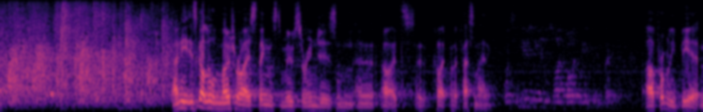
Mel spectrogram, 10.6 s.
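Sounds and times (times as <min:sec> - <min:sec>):
clapping: 0:00.0 - 0:02.8
speech: 0:02.6 - 0:07.5, 0:09.7 - 0:10.5.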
